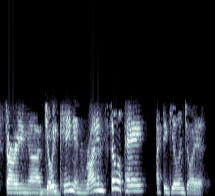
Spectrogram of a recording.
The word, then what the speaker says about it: Phillippe: where they were like here's how you say her name. Phillippe. It's Phillippe. I don't know if it's the E. I've been saying A like April. Oh no no it's Phillippe.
